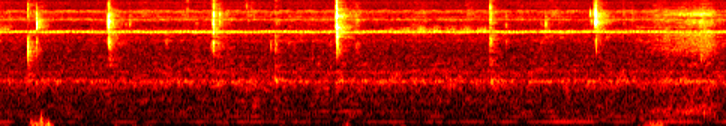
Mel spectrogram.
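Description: Close-miked mouth sounds of someone chewing a mouthful of rice eaten by hand: sharp, wet lip-smacks and clicks, about one a second, with a couple of soft low thumps, the first just after the start and the second near the end.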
